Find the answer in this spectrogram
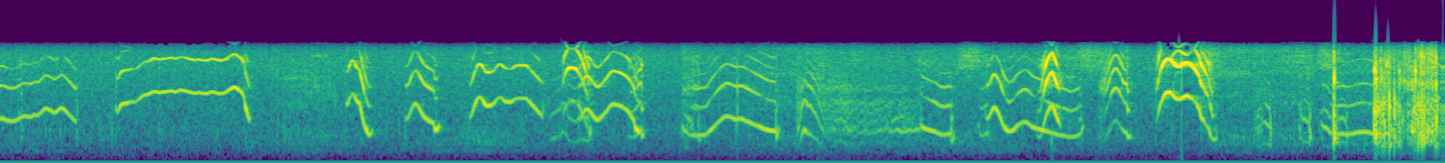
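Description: Papillon puppy crying: high-pitched whines and squeals that rise and fall in pitch, one held cry about a second in, then a quick run of short cries, the loudest near the end.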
